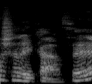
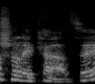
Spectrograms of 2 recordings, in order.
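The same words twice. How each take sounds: The two takes are said the same way.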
